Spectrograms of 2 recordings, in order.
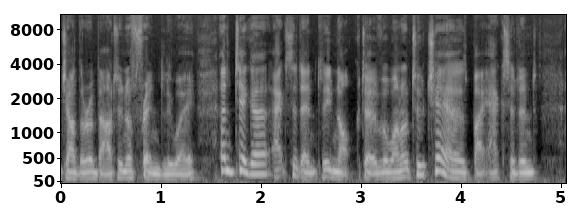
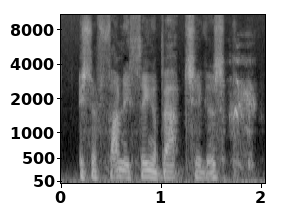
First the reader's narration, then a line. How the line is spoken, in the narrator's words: whispered Tigger to Roo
